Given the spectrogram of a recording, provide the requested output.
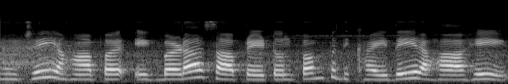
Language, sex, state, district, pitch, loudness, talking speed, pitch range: Hindi, female, Madhya Pradesh, Dhar, 235 Hz, -14 LUFS, 140 wpm, 225-255 Hz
